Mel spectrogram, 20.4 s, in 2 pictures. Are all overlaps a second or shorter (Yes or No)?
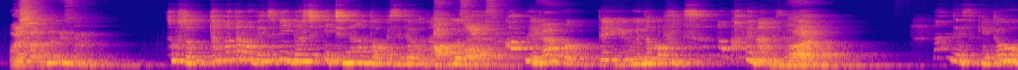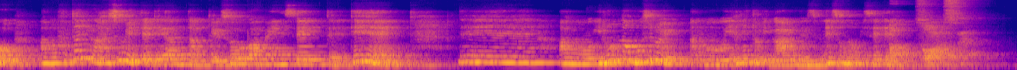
Yes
